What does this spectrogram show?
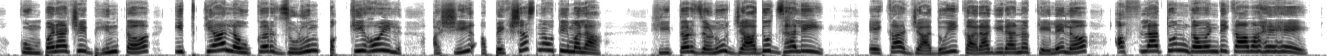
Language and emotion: Marathi, surprised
